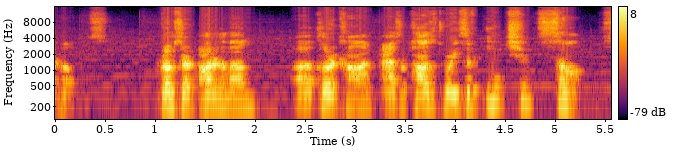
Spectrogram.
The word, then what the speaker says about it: Clurichaun: Keep trying to say their name wrong, even though I got the pronunciation. I want to say it differently, and I know it's wrong. Clurichaun.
